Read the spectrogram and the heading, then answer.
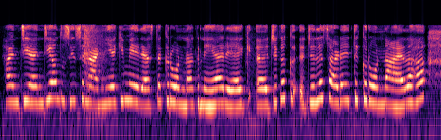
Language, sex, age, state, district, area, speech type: Dogri, female, 18-30, Jammu and Kashmir, Udhampur, rural, spontaneous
